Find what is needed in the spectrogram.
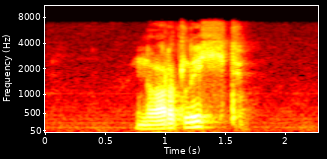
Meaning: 1. northern lights 2. a person from Northern Germany
- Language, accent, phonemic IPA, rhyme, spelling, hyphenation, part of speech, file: German, Austria, /ˈnɔʁtˌlɪçt/, -ɪçt, Nordlicht, Nord‧licht, noun, De-at-Nordlicht.ogg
